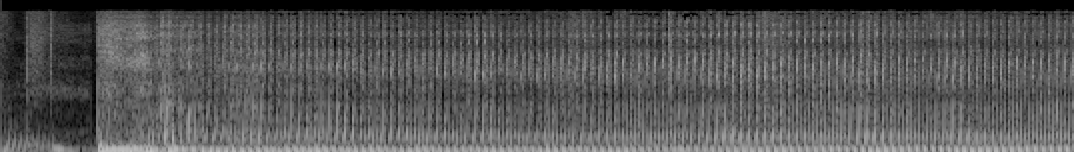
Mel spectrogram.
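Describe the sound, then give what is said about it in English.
A person vocally imitates a tractor engine: after a brief quiet start, a loud, steady, rumbling chug that holds unbroken for about five seconds. “This is my impression of a tractor.”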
